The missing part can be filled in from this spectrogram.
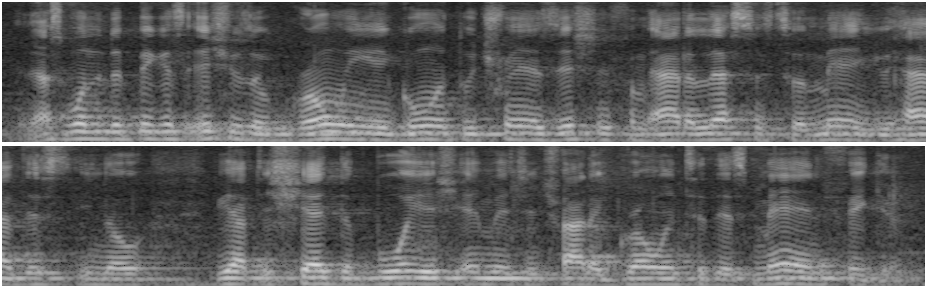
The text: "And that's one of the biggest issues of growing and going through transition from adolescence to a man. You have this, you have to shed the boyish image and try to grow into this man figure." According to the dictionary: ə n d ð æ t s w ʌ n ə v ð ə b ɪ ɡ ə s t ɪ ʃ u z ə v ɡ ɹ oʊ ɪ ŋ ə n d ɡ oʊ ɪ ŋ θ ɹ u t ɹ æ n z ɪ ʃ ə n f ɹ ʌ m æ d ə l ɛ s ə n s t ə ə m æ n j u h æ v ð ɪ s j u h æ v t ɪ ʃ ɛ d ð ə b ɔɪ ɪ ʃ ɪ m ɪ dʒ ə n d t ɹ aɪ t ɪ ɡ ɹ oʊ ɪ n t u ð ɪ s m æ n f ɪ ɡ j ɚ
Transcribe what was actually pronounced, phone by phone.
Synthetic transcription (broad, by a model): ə n ð æ t s w ʌ n ə v ð ə b ɪ ɡ ə s t ɪ ʃ u z ə v ɡ ɹ oʊ ɪ ŋ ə n ɡ oʊ ɪ ŋ θ ɹ u t ɹ æ n z ɪ ʃ ə n f ɹ ʌ m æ d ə l ɛ s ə n s t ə ə m æ n j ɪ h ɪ v ð ɪ s j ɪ h æ f t ɪ ʃ ɛ d ð ə b ɔɪ ɪ ʃ ɪ m ɪ dʒ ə n t ɹ aɪ t ɪ ɡ ɹ oʊ ɪ n t u ð ɪ s m æ n f ɪ ɡ j ɚ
